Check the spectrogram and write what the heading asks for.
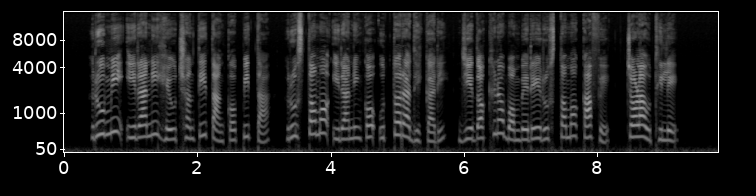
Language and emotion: Odia, neutral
